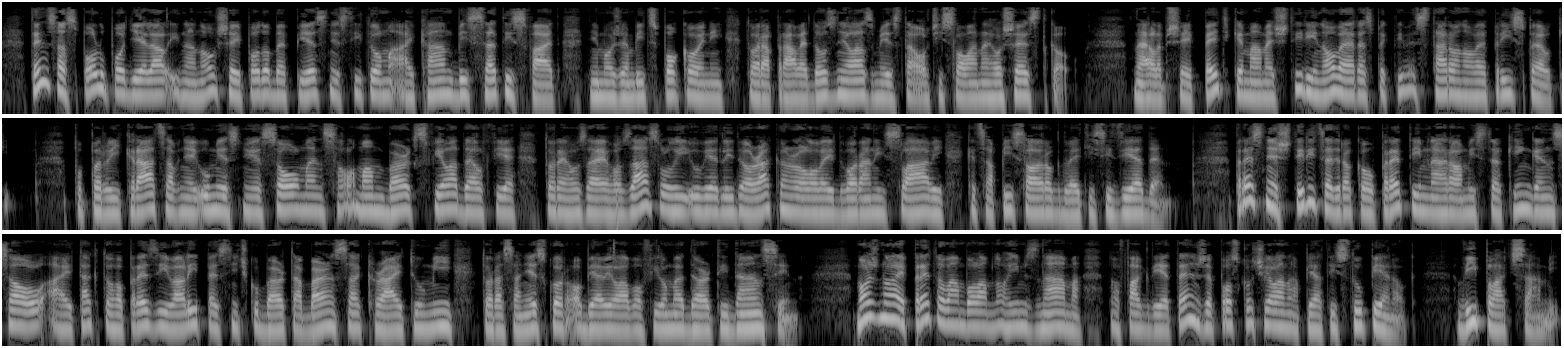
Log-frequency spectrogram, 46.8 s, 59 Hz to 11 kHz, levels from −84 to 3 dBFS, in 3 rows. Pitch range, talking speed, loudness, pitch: 130-150 Hz, 135 wpm, -30 LUFS, 140 Hz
